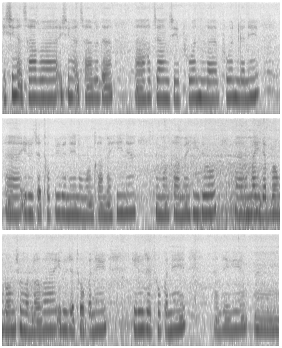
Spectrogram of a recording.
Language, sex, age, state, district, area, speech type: Manipuri, female, 45-60, Manipur, Imphal East, rural, spontaneous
